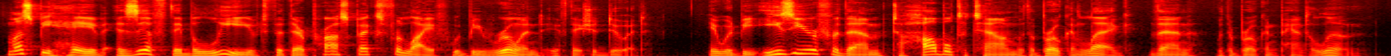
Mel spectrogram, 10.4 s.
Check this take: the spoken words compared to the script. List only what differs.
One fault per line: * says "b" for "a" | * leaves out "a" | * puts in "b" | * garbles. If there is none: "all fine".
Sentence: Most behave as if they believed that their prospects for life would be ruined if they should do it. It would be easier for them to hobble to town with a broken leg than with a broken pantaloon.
* says "Must" for "Most"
